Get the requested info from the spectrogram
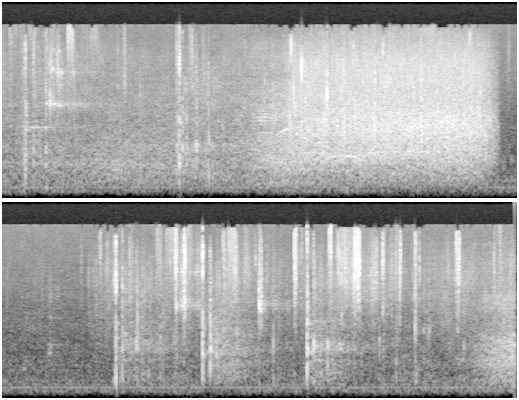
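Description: Tennis on a hard court: racket-on-ball strikes and sneaker squeaks. Crowd applause swells about two and a half seconds in and is cut off sharply at about five seconds. After that come more sharp ball strikes of a rally.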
